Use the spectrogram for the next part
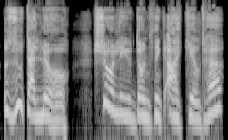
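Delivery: loud Zut alors in fake French; shocked shopkeeper in fake French. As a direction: recoil in put-on French alarm. Shopkeeper recoils.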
